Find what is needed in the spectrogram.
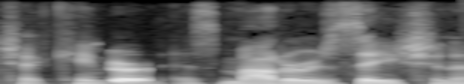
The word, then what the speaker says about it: maderisation: And just for listeners, just if you're wondering what this word is, matterization, I'm going to spell it for you. It's MADERISATION. So there's no Z in there.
